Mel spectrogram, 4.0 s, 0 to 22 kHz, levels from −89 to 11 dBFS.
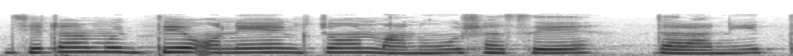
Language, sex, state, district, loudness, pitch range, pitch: Bengali, female, Assam, Hailakandi, -15 LUFS, 250-295 Hz, 265 Hz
